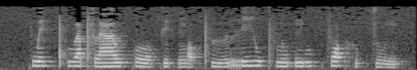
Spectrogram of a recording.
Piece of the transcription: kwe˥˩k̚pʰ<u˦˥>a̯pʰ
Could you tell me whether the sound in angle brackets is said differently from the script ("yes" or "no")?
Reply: no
